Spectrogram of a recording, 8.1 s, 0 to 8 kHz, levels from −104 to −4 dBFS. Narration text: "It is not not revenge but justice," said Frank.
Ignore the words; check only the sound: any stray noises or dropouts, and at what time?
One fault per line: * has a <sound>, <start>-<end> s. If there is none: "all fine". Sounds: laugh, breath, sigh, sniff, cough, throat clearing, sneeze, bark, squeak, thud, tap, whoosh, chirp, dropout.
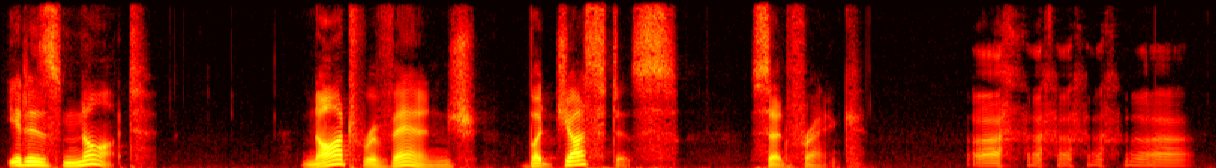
* has a laugh, 6.4-8.0 s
